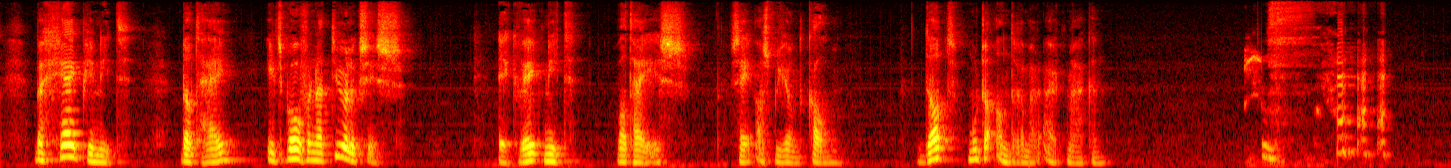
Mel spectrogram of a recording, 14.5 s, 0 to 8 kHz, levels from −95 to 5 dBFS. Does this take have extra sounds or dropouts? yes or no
yes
